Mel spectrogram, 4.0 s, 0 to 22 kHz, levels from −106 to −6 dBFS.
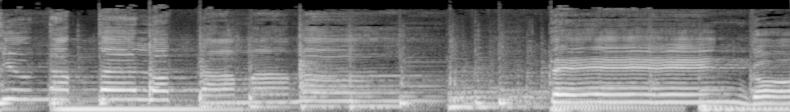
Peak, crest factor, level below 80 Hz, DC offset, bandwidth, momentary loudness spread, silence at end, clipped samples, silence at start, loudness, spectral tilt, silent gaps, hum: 0 dBFS; 18 dB; -26 dBFS; under 0.1%; 17.5 kHz; 8 LU; 0 s; under 0.1%; 0 s; -19 LUFS; -6 dB/octave; none; none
